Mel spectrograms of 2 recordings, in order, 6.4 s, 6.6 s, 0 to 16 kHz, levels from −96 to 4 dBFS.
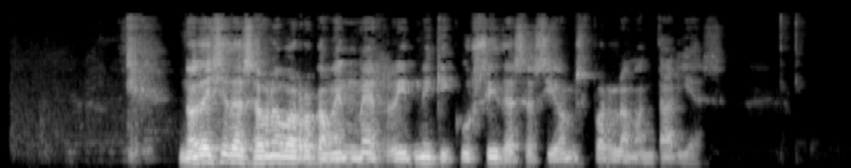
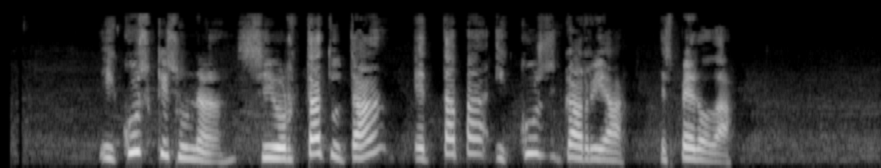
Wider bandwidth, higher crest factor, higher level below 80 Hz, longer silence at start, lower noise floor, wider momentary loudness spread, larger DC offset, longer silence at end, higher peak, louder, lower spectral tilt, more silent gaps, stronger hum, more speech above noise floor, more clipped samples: about the same, 11.5 kHz vs 11.5 kHz; about the same, 18 dB vs 20 dB; first, -66 dBFS vs -82 dBFS; first, 0.95 s vs 0.75 s; about the same, -63 dBFS vs -61 dBFS; first, 19 LU vs 12 LU; neither; about the same, 1.15 s vs 1.15 s; about the same, 0 dBFS vs -2 dBFS; first, -17 LUFS vs -23 LUFS; about the same, -5 dB/octave vs -4 dB/octave; neither; neither; first, 46 dB vs 39 dB; neither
